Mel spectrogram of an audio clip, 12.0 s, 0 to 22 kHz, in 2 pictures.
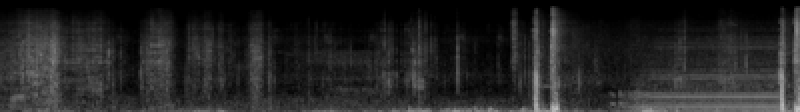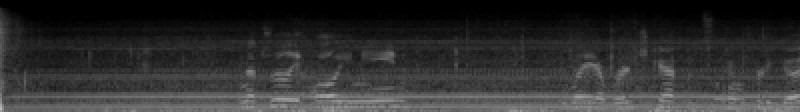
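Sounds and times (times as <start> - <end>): nail gun firing: 3.8 - 4.4, 5.0 - 6.3
air compressor motor humming: 4.6 - 12.0.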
